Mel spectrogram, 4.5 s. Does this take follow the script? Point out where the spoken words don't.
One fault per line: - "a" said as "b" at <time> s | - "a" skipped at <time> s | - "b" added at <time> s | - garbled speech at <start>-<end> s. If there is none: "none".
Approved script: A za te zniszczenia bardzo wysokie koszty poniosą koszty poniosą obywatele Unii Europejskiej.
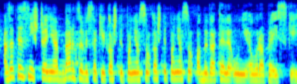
none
